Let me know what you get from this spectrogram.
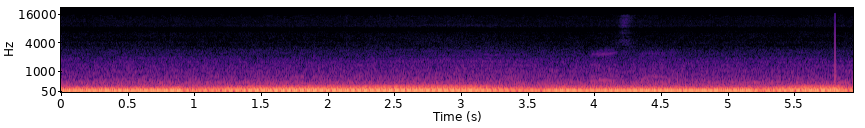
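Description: A 1991 Subaru Legacy Turbo's engine and road noise heard from inside the cabin as it drives, making a steady low drone whose tone shifts a couple of times with the throttle. There is one sharp click near the end.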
